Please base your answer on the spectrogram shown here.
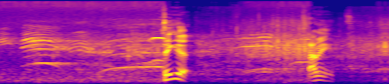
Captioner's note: cheers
